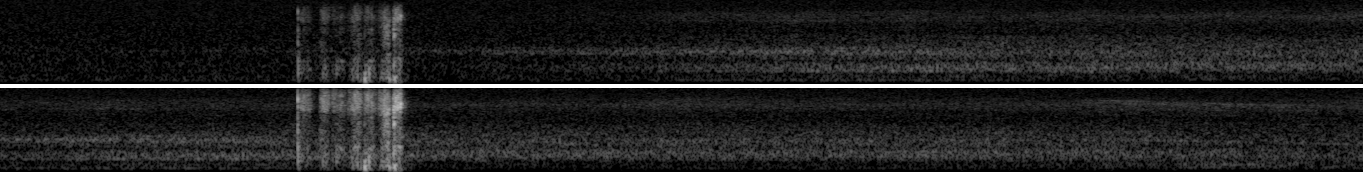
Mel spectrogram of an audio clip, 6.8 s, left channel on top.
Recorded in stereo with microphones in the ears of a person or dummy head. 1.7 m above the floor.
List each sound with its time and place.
1.5 s writing: 45° right (ahead or behind)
